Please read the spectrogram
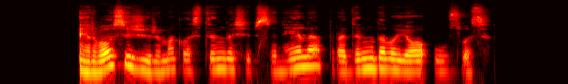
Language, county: Lithuanian, Klaipėda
